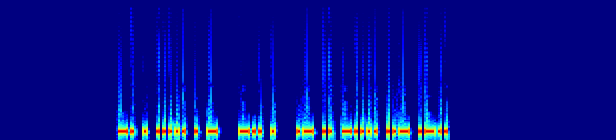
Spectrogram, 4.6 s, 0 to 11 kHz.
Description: Morse code, heard as a keyed tone, about 47 wpm, 700 Hz. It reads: NE5ET DE AI6UL
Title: USA Callsign DE Callsign - 5 Characters - 50wpm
